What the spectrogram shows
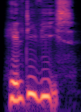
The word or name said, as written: heldigvis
